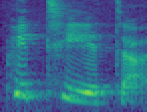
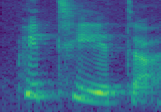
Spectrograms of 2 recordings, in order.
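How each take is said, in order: First: It is pronounced with a Jamaican patois accent. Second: The same.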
